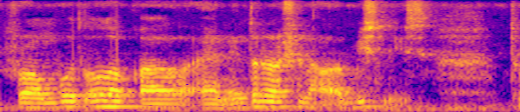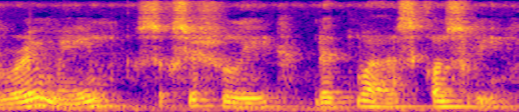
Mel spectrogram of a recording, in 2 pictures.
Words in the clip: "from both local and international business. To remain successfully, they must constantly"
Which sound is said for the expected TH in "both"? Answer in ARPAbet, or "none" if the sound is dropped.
T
